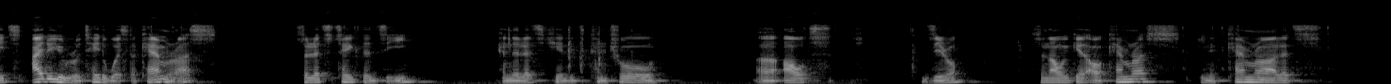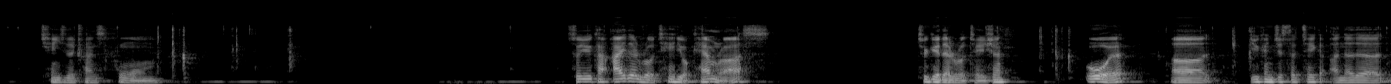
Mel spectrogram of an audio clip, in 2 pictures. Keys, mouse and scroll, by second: 1.7 click, 3.4 click, 4.0-4.6 scroll down 1, 4.6-5.2 scroll down 1, 5.7 ctrl+alt+KP_0, 8.6-9.2 shift+middle drag, 9.2-10.6 scroll up 2, 11.7 click, 12.1 click, 13.2 click, 13.9 click, 14.6-16.4 drag, 16.4-17.6 shift+middle drag, 17.6-19.5 drag, 19.5-21.2 shift+middle drag, 21.2-25.3 drag, 25.3-25.9 middle drag, 25.9 click, 26.4 shift+d, 27.7 click.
